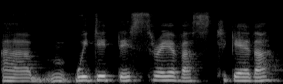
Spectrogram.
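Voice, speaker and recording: This is an Australian woman with a low-pitched voice, presenting to a conference audience. She explains her points in a measured and slightly formal way. The sound is a video-call microphone. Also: fairly even intonation, a little mellow. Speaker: presenter, teacher educator.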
